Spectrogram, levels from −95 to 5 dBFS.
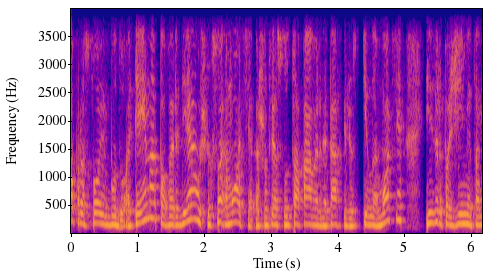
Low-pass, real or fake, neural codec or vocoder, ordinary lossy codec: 3.6 kHz; fake; codec, 16 kHz, 16 kbps, FreqCodec, larger model; Opus, 32 kbps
